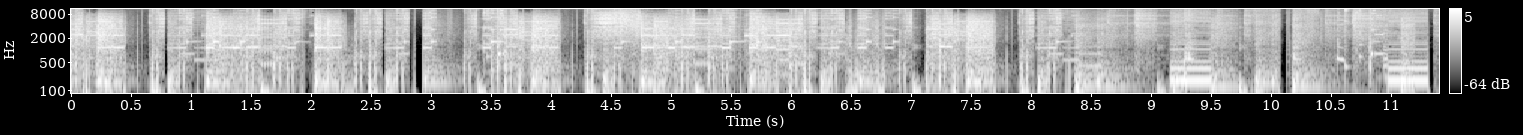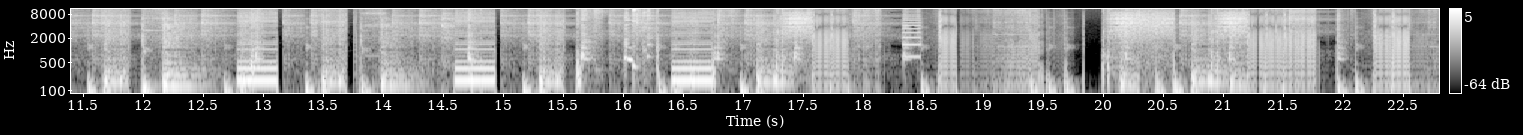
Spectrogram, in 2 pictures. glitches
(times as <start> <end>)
0.0 9.6, 20.9 22.8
